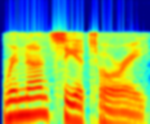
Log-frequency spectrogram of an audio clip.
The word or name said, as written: renunciatory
